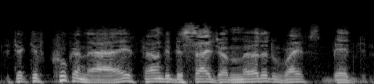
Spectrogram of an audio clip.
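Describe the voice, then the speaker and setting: An actor playing a shrewd, unflappable police inspector, questioning with dry authority in old radio detective style. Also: male voice, medium pitch, moderate pace, husky, close to an everyday voice. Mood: probing. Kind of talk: old-time radio detective drama acting. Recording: dull lo-fi vintage radio recording.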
